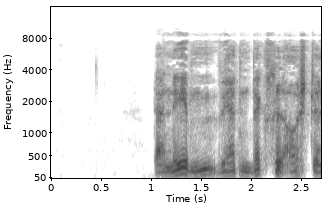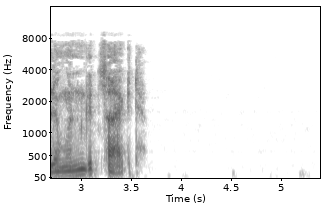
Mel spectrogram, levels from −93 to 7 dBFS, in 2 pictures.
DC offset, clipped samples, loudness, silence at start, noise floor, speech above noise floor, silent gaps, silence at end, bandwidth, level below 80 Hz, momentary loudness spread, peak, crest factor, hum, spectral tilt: under 0.1%; under 0.1%; -28 LUFS; 1.05 s; -85 dBFS; 56 dB; none; 1.75 s; 9.6 kHz; -60 dBFS; 8 LU; -8 dBFS; 22 dB; none; -4 dB/octave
